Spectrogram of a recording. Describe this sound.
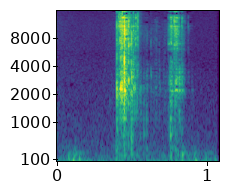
A person grabbing car keys.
